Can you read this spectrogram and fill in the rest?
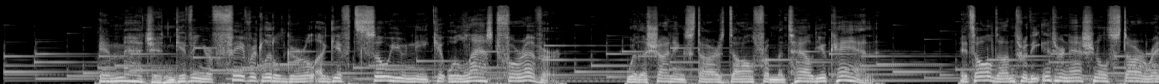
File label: Commercials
